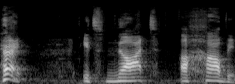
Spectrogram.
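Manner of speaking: indignant, retorting tone. Retelling own reply to a joke from the pre-show: imitating own indignant retort. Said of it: "I got all indignant".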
